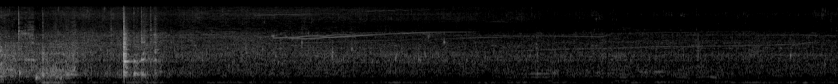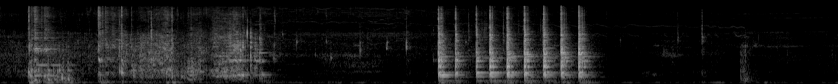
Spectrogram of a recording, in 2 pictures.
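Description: Oil sizzling around potato slices deep-frying in a pot, a steady hiss that slowly fades. Past the middle the metal slotted skimmer clatters against the aluminium pot as the fried slices are lifted out. This is followed by a quick run of about a dozen ringing metallic taps.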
